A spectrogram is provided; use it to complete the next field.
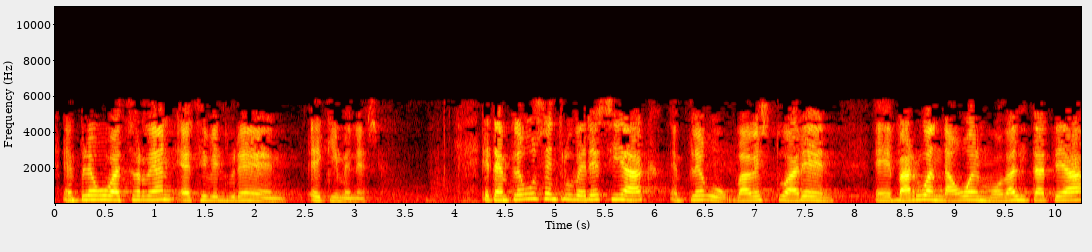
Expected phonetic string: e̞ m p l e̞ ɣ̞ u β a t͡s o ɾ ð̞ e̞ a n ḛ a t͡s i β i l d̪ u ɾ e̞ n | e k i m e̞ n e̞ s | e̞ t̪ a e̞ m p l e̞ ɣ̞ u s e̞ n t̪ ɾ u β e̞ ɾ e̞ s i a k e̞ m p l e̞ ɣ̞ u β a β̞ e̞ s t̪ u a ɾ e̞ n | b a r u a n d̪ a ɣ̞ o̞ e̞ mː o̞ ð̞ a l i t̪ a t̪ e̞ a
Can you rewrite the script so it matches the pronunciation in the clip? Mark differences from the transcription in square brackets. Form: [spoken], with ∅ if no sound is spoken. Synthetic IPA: e̞ m p l e̞ ɣ̞ u β a t͡s o ɾ ð̞ e̞ a n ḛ a t͡s i β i l d̪ u ɾ e̞ n | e k i m e̞ n e̞ s | e̞ t̪ a e̞ m p l e̞ ɣ̞ u s e̞ n t̪ ɾ u β e̞ ɾ e̞ s i a k e̞ m p l e̞ ɣ̞ u β a β̞ e̞ s t̪ u a ɾ e̞ n | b a r u a n d̪ a ɣ̞ o̞ e̞ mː o̞ ð̞ a l i t̪ a t̪ e̞ a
